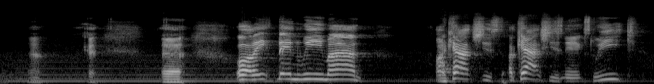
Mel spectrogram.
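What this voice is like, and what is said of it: Put-on Glasgow accent. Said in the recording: “I'll go out in a Glasgow accent.”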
